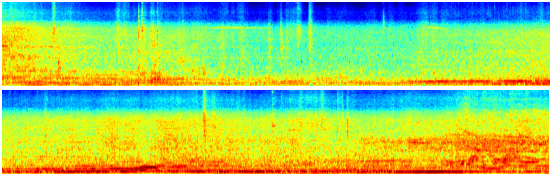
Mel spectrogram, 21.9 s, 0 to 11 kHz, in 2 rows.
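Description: A RYU VR Black 33 HP ketinting boat engine runs continuously, a steady droning rumble with shifting pitch as it revs up and down, loud and close for the whole stretch.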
